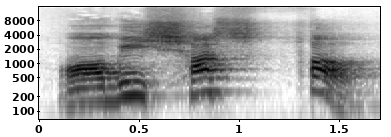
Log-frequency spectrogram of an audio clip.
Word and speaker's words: অবিশ্বাস্য: উদাহরণ, অবিশ্বাস্য, অবিশ্বাস্য, অবিশ্বাস্য। শকে দুবার উচ্চারণ করছি শেষে, অবিশ্বাস্য।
